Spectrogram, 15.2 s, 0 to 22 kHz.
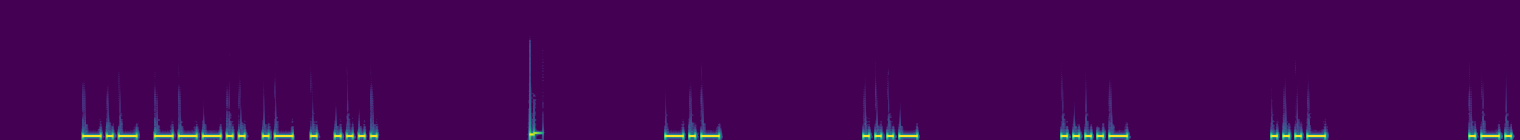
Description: Morse code, heard as a keyed tone, about 20 wpm, spaced as for 9 wpm, 700 Hz. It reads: K8AEH KV4VR
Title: USA Call Signs - 8x Character Spacing - 20wpm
